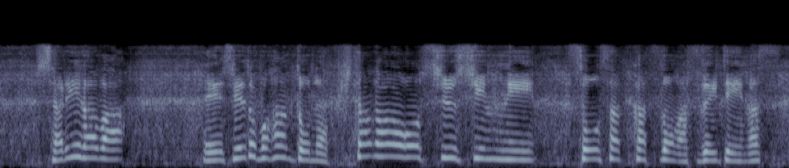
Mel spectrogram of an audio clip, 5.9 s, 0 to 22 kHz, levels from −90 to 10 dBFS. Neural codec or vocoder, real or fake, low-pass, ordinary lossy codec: codec, 16 kHz, 4.8 kbps, FACodec; fake; 7.2 kHz; none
